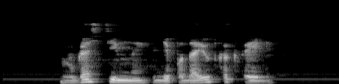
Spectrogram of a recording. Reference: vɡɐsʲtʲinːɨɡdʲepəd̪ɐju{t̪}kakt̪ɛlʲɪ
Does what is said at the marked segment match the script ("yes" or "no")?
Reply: yes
